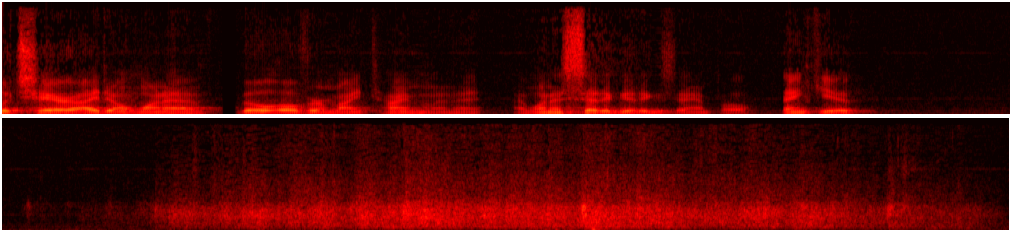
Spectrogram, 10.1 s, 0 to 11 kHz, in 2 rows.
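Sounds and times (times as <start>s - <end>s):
audience applauding: 5.4s - 10.0s.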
